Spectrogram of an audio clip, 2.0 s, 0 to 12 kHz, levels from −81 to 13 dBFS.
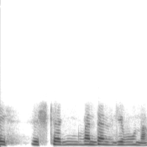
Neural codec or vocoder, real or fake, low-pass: none; real; 7.2 kHz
